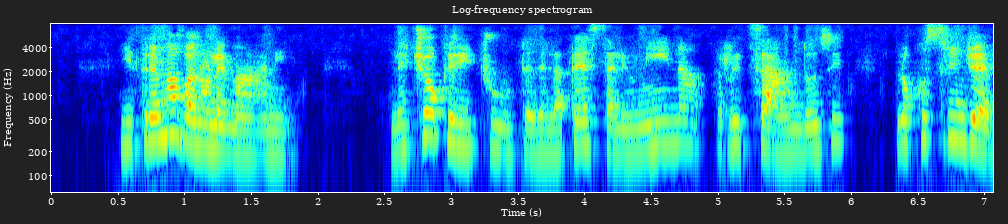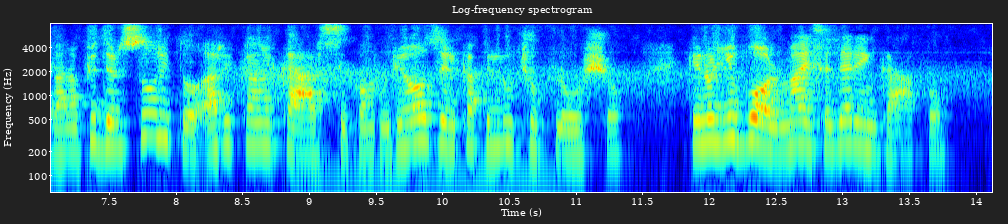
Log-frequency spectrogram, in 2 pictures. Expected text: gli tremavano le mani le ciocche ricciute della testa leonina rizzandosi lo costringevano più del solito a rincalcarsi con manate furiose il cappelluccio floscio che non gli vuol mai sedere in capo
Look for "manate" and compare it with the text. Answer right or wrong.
wrong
